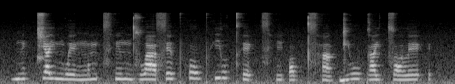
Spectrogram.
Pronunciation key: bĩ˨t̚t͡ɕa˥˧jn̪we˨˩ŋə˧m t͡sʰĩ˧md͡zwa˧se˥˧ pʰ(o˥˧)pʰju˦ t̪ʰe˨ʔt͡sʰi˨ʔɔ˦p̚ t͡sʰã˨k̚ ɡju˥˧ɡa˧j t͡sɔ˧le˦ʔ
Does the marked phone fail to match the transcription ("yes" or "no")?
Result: no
